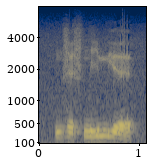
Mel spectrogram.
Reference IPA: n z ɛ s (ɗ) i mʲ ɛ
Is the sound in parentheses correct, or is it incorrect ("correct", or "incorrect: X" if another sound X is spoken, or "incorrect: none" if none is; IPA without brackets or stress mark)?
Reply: incorrect: n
